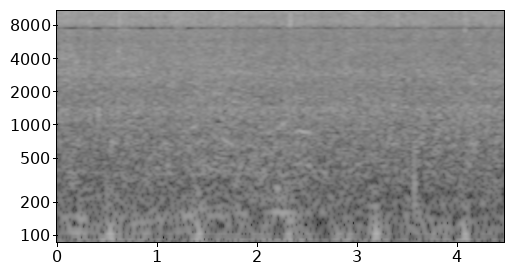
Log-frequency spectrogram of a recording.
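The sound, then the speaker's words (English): Steady rain and rushing water from flooding in Palm Springs, a dense, even hiss that runs unbroken with no distinct drops or splashes standing out. “More from Palm Springs. Now, this is actually a video, so let's watch this here. Palm Springs is getting pretty wet.”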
